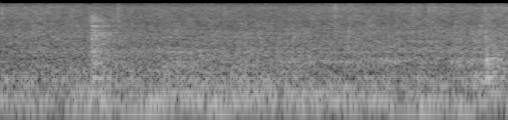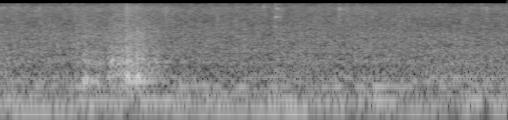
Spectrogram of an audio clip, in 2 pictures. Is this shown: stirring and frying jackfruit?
yes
